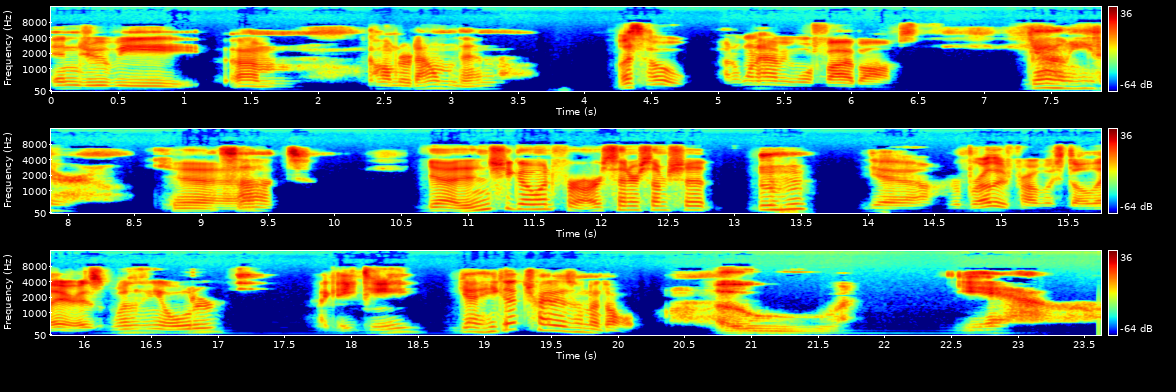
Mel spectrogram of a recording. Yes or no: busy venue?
no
